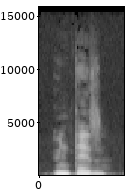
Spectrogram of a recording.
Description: Ääntäminen
Ääntäminen France: IPA: /tɛz/ Haettu sana löytyi näillä lähdekielillä: ranska Käännös Substantiivit 1. теза Suku: f .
